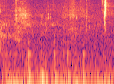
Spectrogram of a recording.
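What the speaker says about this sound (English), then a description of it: "Just chewing away while I'm trying to record." Close-miked chewing of food by a person, with soft wet crunches and a sharp bite near the end, quiet and alone with no talk.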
